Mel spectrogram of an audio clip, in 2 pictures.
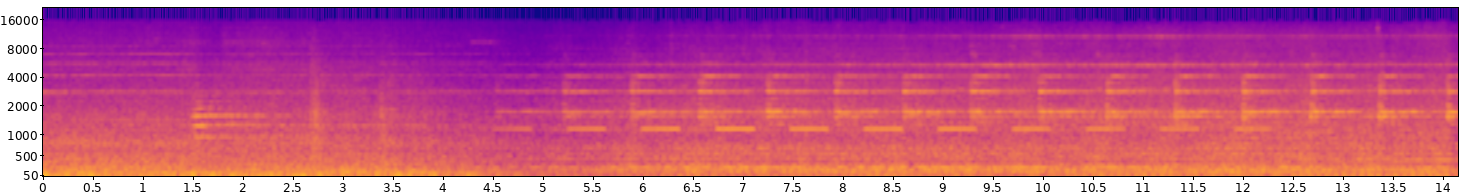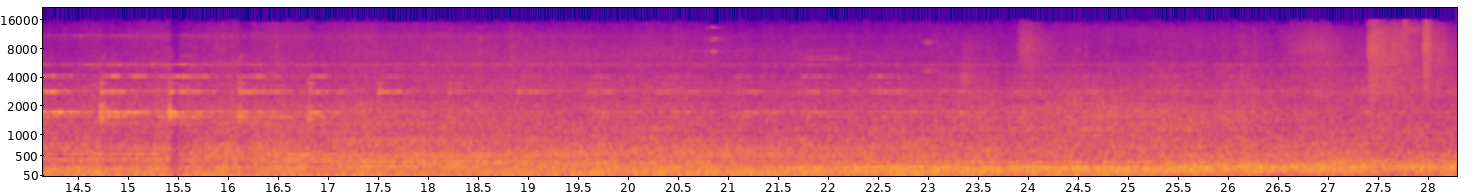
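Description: A train rolling past on the rails with a steady rumble. A bell rings rhythmically, about once a second, starting about five seconds in and stopping a little past the middle.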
